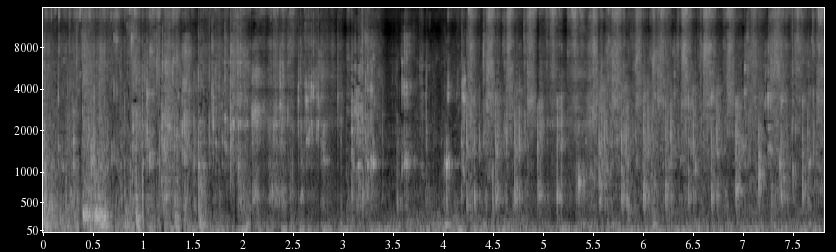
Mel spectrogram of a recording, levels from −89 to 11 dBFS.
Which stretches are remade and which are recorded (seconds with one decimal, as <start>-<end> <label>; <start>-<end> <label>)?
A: 0.0-1.9 recorded; 1.9-3.0 remade; 3.0-4.9 recorded; 4.9-5.5 remade; 5.5-7.8 recorded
